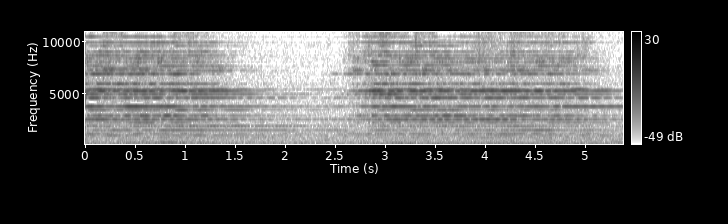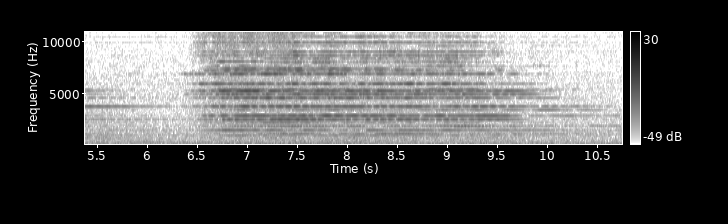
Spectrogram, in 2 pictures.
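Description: Hand-rung altar bells (sanctus bells) shaken three times, each ring a shimmering cluster of high tones lasting two to three seconds before fading. They mark the elevation of the consecrated host.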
